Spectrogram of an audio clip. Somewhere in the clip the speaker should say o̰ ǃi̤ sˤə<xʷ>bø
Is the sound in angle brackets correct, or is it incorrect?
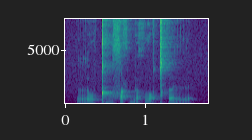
incorrect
